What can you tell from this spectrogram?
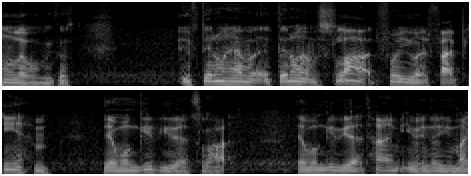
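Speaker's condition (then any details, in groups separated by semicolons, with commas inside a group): Cerebral palsy; wheelchair user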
